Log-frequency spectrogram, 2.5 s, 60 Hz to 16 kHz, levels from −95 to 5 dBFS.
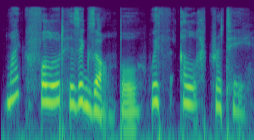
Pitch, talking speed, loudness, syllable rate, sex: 235 Hz, 140 wpm, -19 LUFS, 5.7 syllables/s, female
